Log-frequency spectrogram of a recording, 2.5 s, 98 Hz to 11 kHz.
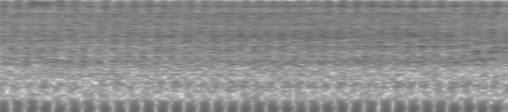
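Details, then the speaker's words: KTM 390 Adventure showroom test bike, ridden hard and dropped: steady single-cylinder idle with even, quick ticking clatter over the beat; tappet noise, showroom says all these bikes make it. "ಅವರು ಏನಂದ್ರೆ ನನ್ನ mind ಅಲ್ಲಿ ಎಲ್ಲಾ ಗಾಡಿನೂ sound ಬರುತ್ತೆ ಅಂತ ಹೇಳ್ಬಿಟ್ಟು ಈ ಗಾಡಿ ಕೊಟ್ಟಿದ್ದಾರೆ"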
